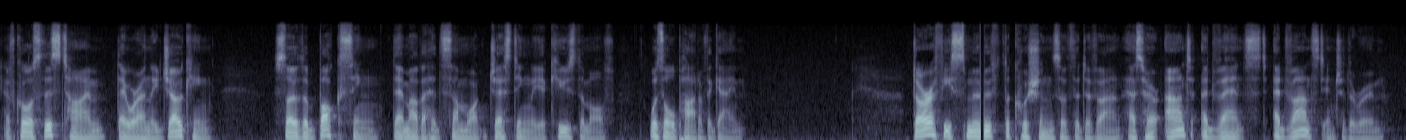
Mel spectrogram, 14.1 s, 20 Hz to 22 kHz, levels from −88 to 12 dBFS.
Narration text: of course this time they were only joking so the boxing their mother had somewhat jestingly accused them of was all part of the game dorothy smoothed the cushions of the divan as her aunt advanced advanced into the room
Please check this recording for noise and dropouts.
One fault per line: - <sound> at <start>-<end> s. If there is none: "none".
- dropout at 9.8-9.8 s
